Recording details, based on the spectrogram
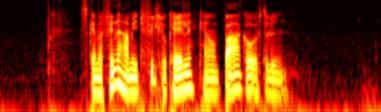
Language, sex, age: Danish, male, 32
